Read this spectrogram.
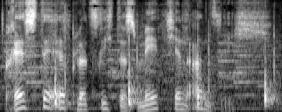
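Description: Animated, clinical doctor. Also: male voice, fairly high pitch, over loud music. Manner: measured, clinical, formal. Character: composed, probing male doctor narrating a case study. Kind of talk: formal case-report narration in radio play.

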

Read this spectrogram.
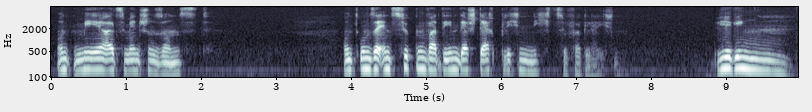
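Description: Radio play role: haughty, self-dramatising noblewoman of the classical age, lowish voice, very measured pace, mannered theatrical diction. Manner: mannered, articulate, declamatory, swinging to hushed confiding tones. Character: proud, haughty aristocratic lady of Goethe's era, sentimental and self-dramatising.

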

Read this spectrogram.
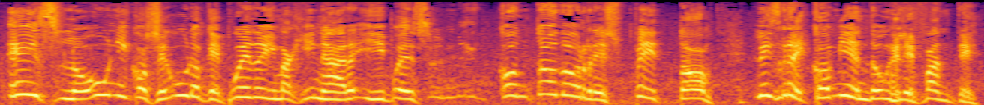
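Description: An actor playing a deferential local man advising travelers in a radio drama, hesitant and drawn-out. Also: very high-pitched, expressive, a bit bright, a little hiss or hum. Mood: deferential, apologetic. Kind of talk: Spanish-language radio drama acting.

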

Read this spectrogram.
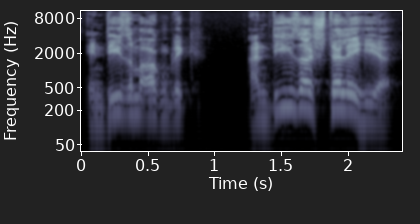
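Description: An actor in a radio play playing a cold, haughty dragon in human form, formal, imperious and threatening. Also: male voice, fairly high pitch, sing-song, a little fast, bright, forceful tone. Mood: grandly menacing.

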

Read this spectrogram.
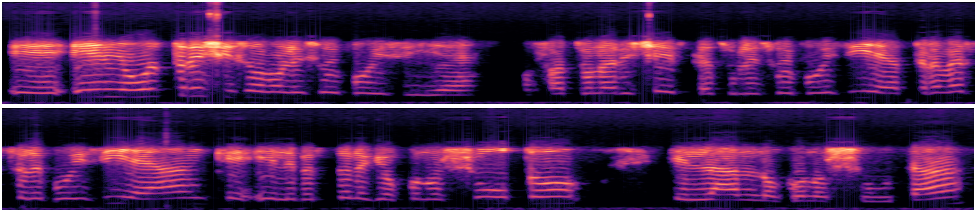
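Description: A woman, an actress and playwright, giving a spontaneous interview in a halting, self-correcting way over a telephone. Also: medium pitch, dry recording. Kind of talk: spontaneous radio interview about own show. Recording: dull telephone line.

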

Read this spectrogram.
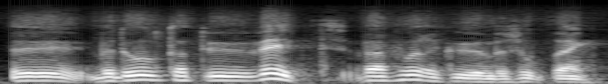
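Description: An actor in a Dutch radio play playing a courteous, methodical police inspector with formal, deliberate questioning. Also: male voice, medium pitch, animated, warm tone, natural voice. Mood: courteous, probing. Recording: dull, band-limited old radio recording.

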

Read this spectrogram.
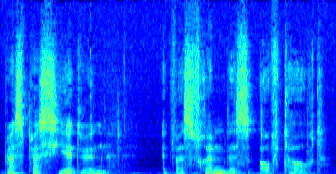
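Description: A man's voice: low-pitched, sing-song, slow pace, a little mellow, exaggerated voice. An actor playing a curious but cautious male professor in a German radio play, speaking tentatively. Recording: echoey room, some background noise.

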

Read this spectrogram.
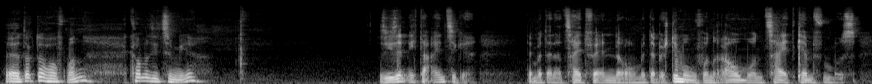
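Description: A man acting a stern, ambitious senior doctor in a German radio drama, husky and commanding, stressing his words. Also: low voice, lively intonation, moderate pace, pauses often, mellow, full character voice. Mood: insistent, lecturing. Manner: commanding, emphatic.

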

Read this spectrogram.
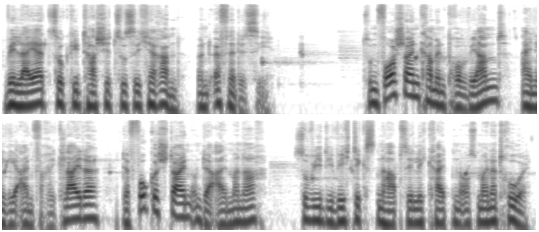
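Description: A man's voice: fairly low pitch, normal speed, lightly acted. A man playing an earnest, brooding adventurer who tells his own story in a fan audio drama. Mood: resolved, subdued. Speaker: narrator and lead actor in a fan audio drama. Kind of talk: first-person dramatic narration and dialogue.

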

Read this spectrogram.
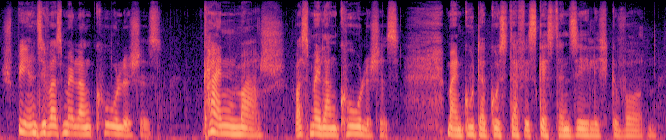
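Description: An actress playing a brisk, practical, newly widowed woman who speaks in a matter-of-fact way in a radio play. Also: on the low side, a little mellow, natural voice. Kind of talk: 1960s radio play acting.

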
